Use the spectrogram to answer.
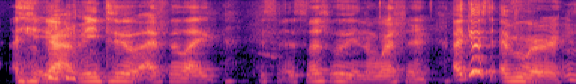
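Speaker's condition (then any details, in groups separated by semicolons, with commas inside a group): Cerebral palsy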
